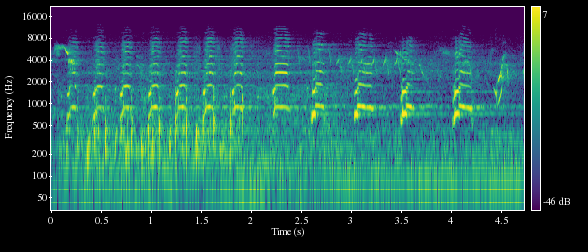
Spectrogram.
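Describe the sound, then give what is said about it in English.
Loud, repeated honking whoops from whooper swans in rapid bursts, with fainter calls of a spotted crake and a thin buzzy note from a common reed warbler mixed in behind, recorded at a rewilding site; no talking. “we're listening to one of them with the calls of the spotted crake, the common reed warbler, and the whooper swan.”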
